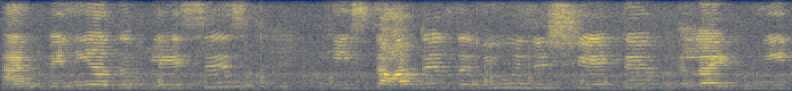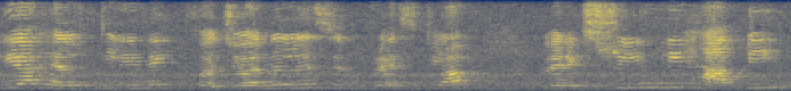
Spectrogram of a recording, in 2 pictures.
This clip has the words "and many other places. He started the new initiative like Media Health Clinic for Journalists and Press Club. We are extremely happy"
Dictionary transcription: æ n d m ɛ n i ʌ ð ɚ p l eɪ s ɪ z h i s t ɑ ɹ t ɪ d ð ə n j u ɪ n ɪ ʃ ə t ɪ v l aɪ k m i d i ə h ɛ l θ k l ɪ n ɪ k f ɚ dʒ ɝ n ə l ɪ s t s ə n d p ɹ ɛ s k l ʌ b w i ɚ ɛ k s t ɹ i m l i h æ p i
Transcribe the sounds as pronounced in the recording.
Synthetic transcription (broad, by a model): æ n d m ɛ n i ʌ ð ɚ p l eɪ s ɪ z h i s t ɑ ɹ t ɪ d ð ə n j u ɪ n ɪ ʃ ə t ɪ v l aɪ k m i d i ə h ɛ l t k l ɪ n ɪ k f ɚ dʒ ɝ n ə l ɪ s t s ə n p ɹ ɛ s k l ʌ b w ɚ ɛ k s t ɹ i m l i h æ p i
